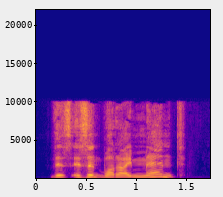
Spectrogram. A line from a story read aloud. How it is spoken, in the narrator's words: Petra shouted, as explosions once again began to ring out in her ears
